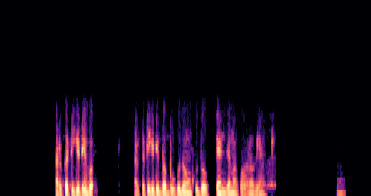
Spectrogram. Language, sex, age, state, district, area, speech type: Santali, male, 18-30, West Bengal, Bankura, rural, conversation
